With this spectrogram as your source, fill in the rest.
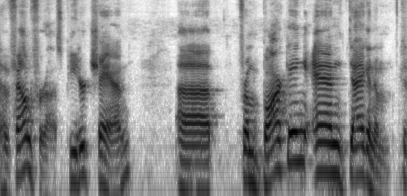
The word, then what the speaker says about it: Chand: And we have a terrific guest that Ian and Helena have found for us, Peter Chan from Barking and Dagenham. Did I pronounce that correctly, Peter?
